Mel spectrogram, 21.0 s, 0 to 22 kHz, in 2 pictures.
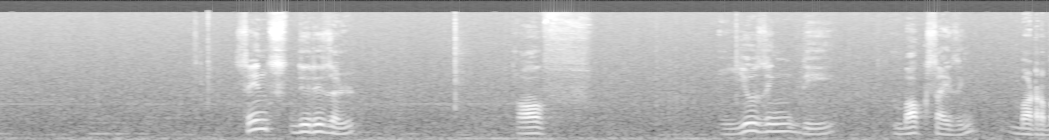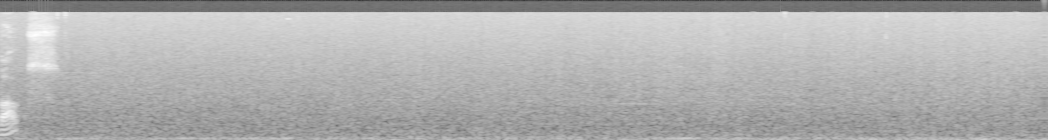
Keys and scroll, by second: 19.7 ctrl+c.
